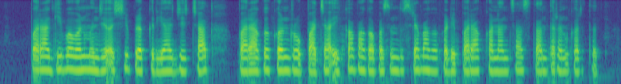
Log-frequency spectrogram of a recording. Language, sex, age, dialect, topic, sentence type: Marathi, female, 31-35, Southern Konkan, agriculture, statement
